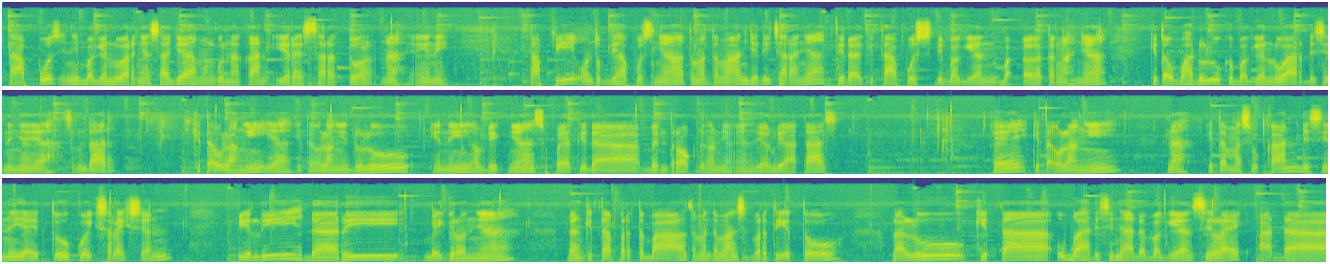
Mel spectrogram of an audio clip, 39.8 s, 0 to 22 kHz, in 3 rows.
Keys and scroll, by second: 7.0 typing, 10.9 ctrl+z, 14.3 ctrl+d, 15.2 v, 25.6 Return.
